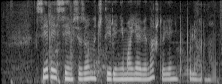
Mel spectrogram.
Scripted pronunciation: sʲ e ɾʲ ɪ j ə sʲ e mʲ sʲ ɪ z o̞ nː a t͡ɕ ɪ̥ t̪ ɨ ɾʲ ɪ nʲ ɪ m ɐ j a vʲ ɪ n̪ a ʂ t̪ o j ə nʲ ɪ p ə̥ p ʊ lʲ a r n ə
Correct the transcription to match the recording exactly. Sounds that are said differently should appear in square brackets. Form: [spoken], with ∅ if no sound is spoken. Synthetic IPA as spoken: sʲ e ɾʲ ɪ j ə sʲ e mʲ sʲ ɪ z o̞ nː [ə] t͡ɕ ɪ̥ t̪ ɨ ɾʲ ɪ nʲ ɪ m ɐ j a vʲ ɪ n̪ a ʂ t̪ o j [a] nʲ ɪ p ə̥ p ʊ lʲ a r n ə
